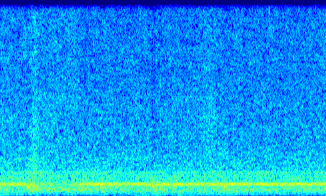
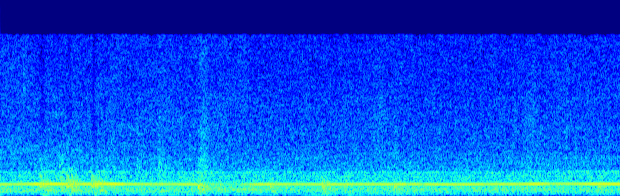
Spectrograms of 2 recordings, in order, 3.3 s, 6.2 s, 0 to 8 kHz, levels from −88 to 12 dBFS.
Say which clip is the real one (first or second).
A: second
